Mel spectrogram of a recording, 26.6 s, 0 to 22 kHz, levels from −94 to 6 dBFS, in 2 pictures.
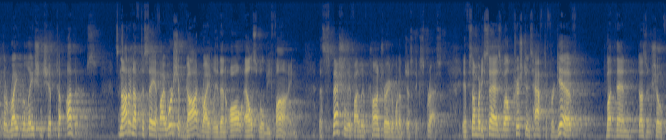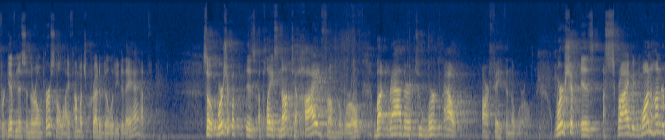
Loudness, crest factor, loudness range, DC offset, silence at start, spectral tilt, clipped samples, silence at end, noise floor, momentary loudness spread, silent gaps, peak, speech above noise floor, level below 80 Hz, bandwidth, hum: -18 LUFS; 18 dB; 7 LU; under 0.1%; 0 s; -6.5 dB/octave; under 0.1%; 0 s; -52 dBFS; 15 LU; none; 0 dBFS; 34 dB; -62 dBFS; 10.5 kHz; none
